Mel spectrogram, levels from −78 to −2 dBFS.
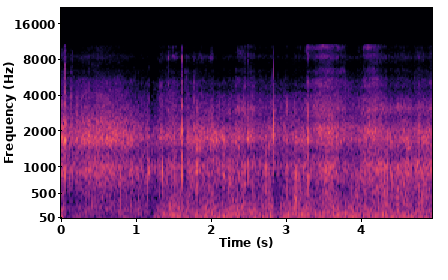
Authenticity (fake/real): real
